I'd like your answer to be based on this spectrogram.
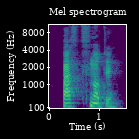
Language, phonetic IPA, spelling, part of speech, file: Polish, [ˈpas ˈt͡snɔtɨ], pas cnoty, noun, LL-Q809 (pol)-pas cnoty.wav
